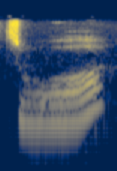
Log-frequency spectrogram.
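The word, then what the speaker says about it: 昨: The next character you have to trace is Zuo for yesterday.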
